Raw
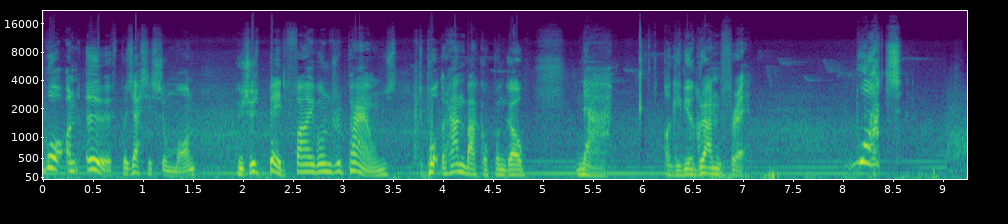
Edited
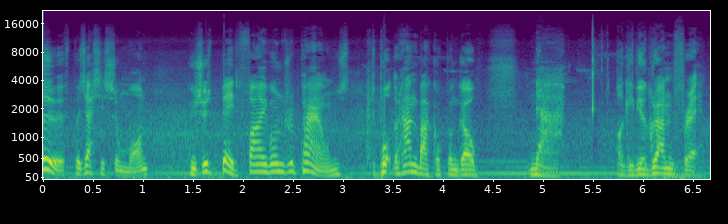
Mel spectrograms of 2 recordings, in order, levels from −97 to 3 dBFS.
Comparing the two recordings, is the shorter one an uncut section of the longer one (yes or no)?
yes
